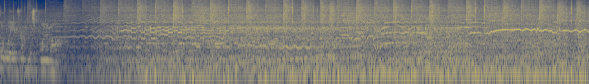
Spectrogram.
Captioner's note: engines revving, cars noises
